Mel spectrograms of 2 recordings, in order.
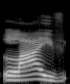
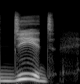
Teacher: Só que no inglês, aquele I de live e de did é o que a gente chama de som curto e relaxado. A sua mandíbula cai um pouquinho, a língua relaxa, é um som rápido. Quase um staccato musical, né?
